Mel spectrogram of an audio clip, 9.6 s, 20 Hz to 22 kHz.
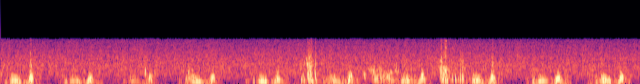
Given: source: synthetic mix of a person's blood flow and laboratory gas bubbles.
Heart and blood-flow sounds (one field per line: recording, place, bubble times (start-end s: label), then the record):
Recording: Doppler ultrasound of blood flow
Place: precordium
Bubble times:
2.14-2.22 s: bubbles
2.80-2.90 s: bubbles
4.47-4.77 s: bubbles
5.43-5.98 s: bubbles
6.05-6.11 s: bubbles
6.55-6.99 s: bubbles
From the record:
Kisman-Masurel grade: 123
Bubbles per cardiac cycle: 1 to 2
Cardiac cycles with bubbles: 10 to 50%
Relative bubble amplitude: loud (0.450 to 0.775)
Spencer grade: 2 (many but less than half of the cardiac periods contain bubble signals, singularly or in groups)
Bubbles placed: anywhere in the cardiac cycle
